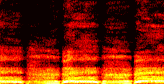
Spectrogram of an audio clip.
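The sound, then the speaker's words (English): A voice imitates heavy, exhausted breathing after punishing running drills at sports practice: rhythmic, raspy, voiced pants that repeat a few times at a steady pace, each breath rising and falling in a strained, wheezing tone. “I'm breathing like Quasimodo. Just like that.”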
